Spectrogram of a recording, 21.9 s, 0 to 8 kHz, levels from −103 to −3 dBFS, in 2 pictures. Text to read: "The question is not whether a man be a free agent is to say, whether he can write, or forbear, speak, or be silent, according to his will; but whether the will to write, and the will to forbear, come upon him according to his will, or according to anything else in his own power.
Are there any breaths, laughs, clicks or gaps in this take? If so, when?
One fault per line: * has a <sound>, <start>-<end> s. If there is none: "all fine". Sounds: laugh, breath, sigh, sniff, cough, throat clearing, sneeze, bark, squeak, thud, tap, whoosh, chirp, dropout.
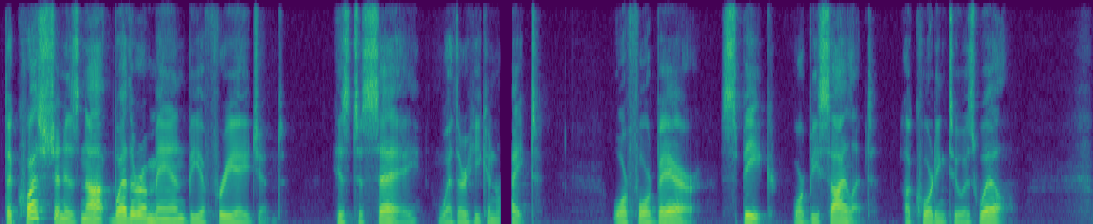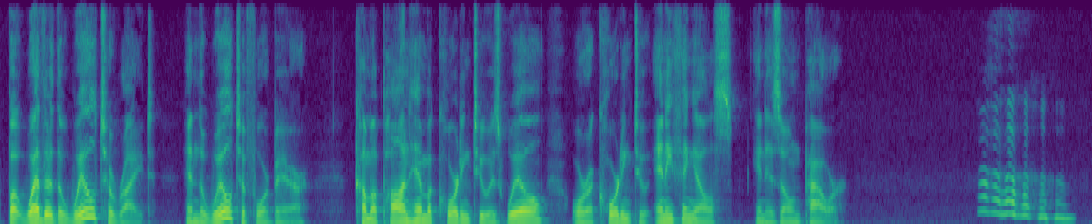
* has a dropout, 5.0-5.1 s
* has a laugh, 20.7-21.7 s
